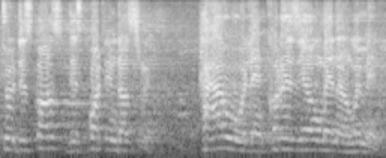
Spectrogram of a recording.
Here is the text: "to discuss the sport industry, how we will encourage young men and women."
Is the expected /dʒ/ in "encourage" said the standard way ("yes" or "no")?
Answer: no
